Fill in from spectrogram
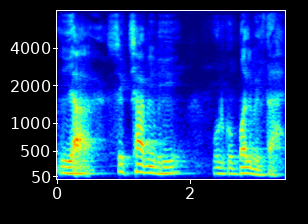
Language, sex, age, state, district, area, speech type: Hindi, male, 60+, Uttar Pradesh, Chandauli, urban, spontaneous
